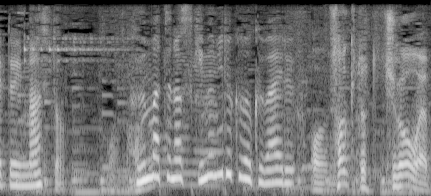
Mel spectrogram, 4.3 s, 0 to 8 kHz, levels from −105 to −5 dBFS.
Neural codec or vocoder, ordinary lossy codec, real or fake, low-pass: none; AAC, 48 kbps; real; 7.2 kHz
